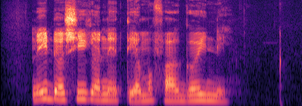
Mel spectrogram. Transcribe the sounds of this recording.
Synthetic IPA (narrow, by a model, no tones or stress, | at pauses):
neidɔʃiːɣanɛtiamofaɡɔine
